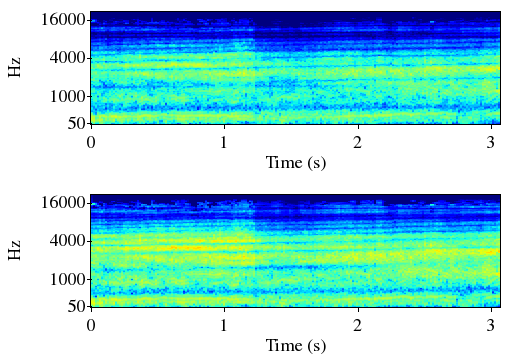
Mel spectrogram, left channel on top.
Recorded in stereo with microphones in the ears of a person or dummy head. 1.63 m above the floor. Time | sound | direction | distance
0.0 | a motorcycle | 25° right (ahead or behind) | ?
